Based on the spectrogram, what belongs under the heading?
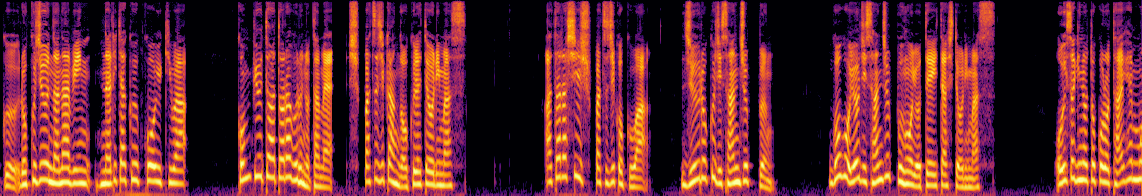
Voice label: Public Announcement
